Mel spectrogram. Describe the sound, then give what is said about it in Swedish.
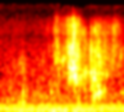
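Water is poured over a patient sitting on a bench set across a stream, giving a brief, faint burst of splashing and trickling over a steady low hum. “Och så tar jag vatten då.”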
